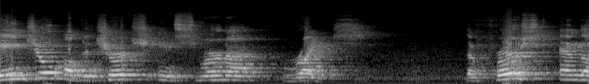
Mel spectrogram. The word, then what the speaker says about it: Smyrna: Nicole, do you know how to pronounce that word? Smyrna.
